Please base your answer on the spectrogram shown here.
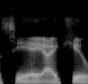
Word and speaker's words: CAIQ: consensus assessment initiative questionnaire the CIQ which you pronounce like cake.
